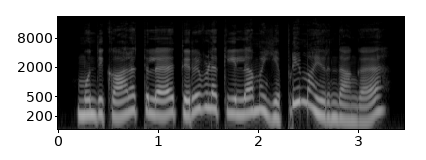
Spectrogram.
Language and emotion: Tamil, sad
